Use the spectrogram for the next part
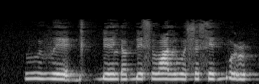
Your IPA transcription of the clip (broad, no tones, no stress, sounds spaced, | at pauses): β ʉ v e ɡ | ɠ e l ɾ œ ɠ e s β ɑ l β ɵ s œ s e ɡ b u ɭ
